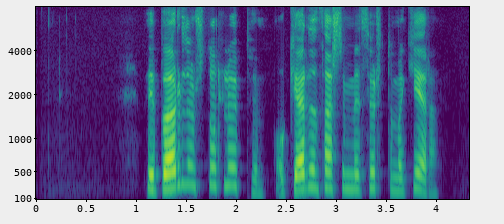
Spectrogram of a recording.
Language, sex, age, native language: Icelandic, female, 40-49, Icelandic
